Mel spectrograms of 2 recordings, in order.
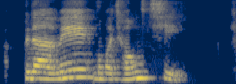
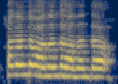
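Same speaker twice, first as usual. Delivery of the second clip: high, loud repeated outburst; hammed-up flare of temper; mock anger; 6 semitones higher, 5 dB louder, faster than usual. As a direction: play at getting worked up. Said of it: "편도체야".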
